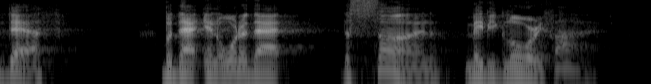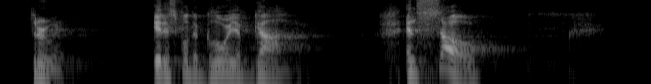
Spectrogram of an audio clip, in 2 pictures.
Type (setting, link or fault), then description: setting, large echoing room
